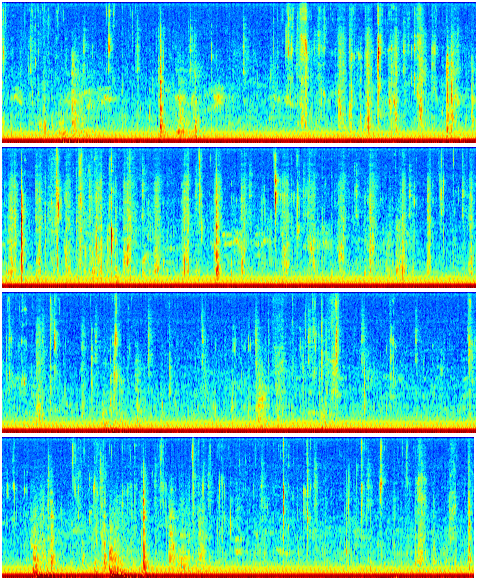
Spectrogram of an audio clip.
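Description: Close-up mouth sounds of a person eating rice and fish curry by hand: many small wet clicks and smacks of chewing, with two louder bursts a little over twenty seconds in. A steady low electrical hum runs underneath.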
